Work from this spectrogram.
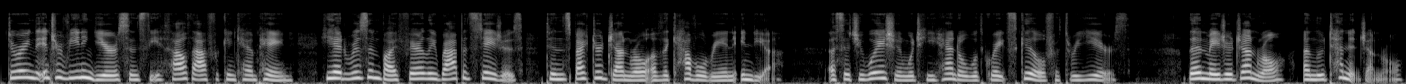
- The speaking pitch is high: Yes, high, 230 Hz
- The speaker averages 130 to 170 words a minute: Yes, average, 165 wpm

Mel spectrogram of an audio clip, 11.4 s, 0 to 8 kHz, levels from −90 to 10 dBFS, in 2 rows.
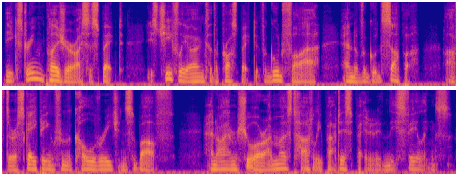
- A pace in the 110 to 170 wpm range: No, average, 200 wpm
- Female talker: No, male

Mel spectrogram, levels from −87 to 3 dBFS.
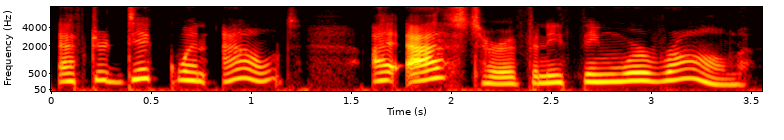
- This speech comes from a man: No, female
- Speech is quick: No, average, 185 wpm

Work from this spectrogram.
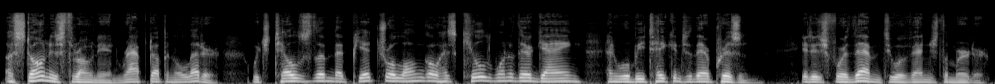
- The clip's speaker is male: Yes, male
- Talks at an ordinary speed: No, fast, 225 wpm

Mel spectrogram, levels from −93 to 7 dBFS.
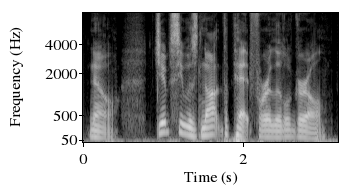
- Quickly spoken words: No, average, 190 wpm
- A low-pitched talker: Yes, low, 115 Hz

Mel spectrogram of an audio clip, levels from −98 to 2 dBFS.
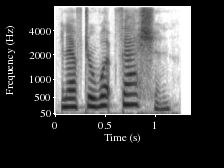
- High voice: Yes, high, 225 Hz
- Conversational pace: Yes, average, 175 wpm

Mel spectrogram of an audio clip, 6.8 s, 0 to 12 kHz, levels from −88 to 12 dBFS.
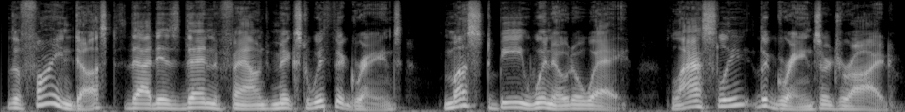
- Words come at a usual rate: Yes, average, 175 wpm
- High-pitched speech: No, low, 130 Hz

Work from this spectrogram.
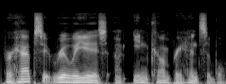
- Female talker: No, male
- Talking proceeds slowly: Yes, slow, 130 wpm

